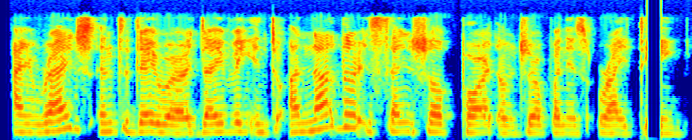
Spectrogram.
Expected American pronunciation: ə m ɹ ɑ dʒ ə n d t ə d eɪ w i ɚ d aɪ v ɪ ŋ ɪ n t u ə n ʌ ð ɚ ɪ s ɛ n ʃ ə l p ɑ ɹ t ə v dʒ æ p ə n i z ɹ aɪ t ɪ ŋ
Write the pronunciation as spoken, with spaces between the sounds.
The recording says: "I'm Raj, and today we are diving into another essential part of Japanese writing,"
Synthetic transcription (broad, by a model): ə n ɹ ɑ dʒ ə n t ə d eɪ w ɚ d aɪ v ɪ ŋ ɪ n t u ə n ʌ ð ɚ ɪ s ɛ n ʃ ə l p ɑ ɹ t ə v dʒ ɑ p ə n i s ɹ aɪ t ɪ ŋ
